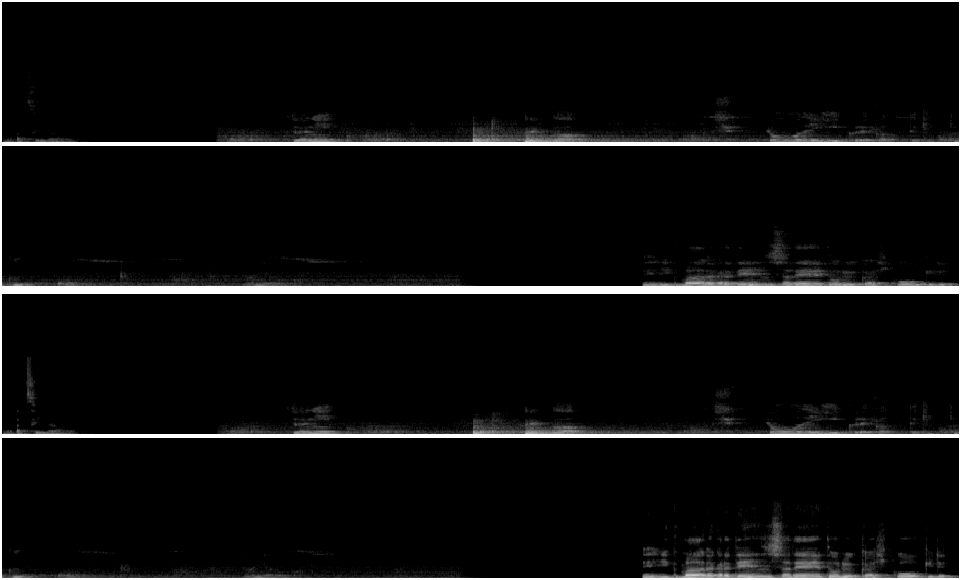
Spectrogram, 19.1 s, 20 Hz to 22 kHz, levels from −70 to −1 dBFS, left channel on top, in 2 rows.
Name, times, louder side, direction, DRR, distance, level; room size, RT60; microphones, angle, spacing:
voice 1, 0.0-0.7 16.0-19.0, right 5 dB, 85° right, 9 dB, 0.3 m, -29 dB
sound 1, 2.1-14.2, left 1 dB, 85° left, 0.6 m, -43 dB
voice 2, 2.9-3.3 5.2-5.8 7.1-7.3 7.6-9.8 12.0-12.6, right 1 dB, 5° right, 2 dB, 0.3 m, -38 dB
3.1 x 2.2 x 3.9 m, 0.68 s
head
